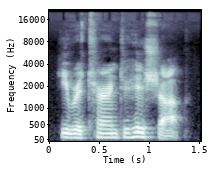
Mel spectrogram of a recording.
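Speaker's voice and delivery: usual speaking voice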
